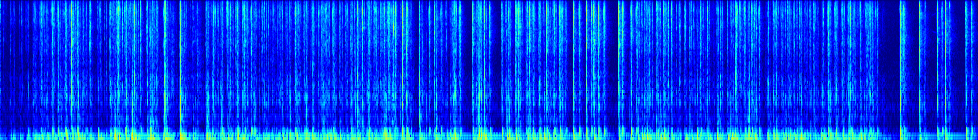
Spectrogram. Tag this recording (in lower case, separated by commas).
computer keyboard, typing, home sounds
